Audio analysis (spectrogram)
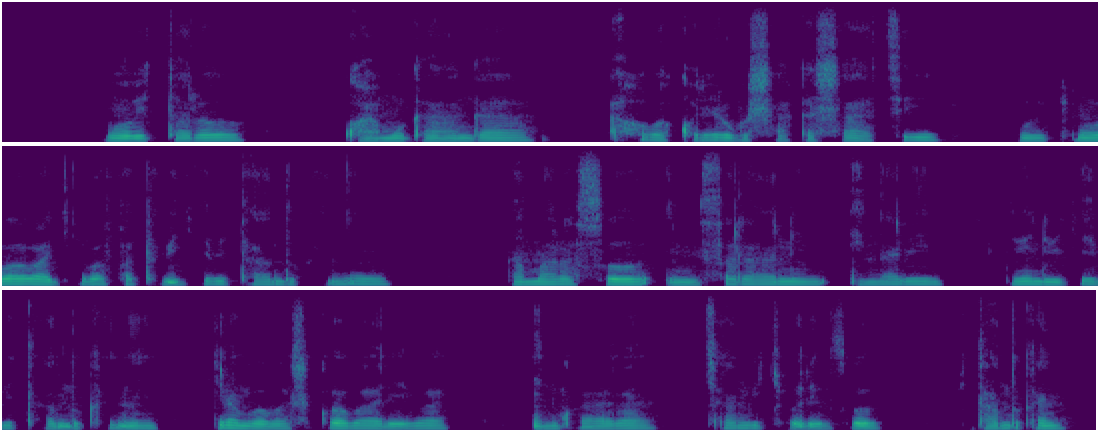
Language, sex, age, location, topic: Kinyarwanda, male, 18-24, Kigali, health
